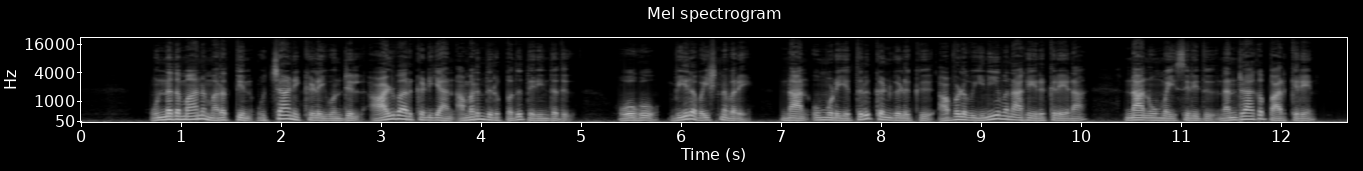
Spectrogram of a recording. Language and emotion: Tamil, neutral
